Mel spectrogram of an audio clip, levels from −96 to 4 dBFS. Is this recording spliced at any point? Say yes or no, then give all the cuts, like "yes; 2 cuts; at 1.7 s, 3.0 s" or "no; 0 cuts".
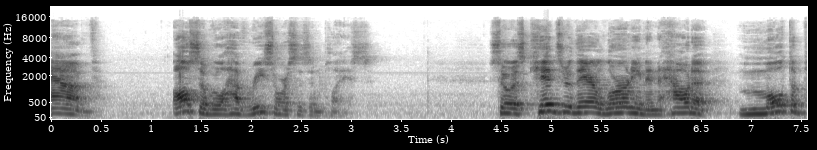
no; 0 cuts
